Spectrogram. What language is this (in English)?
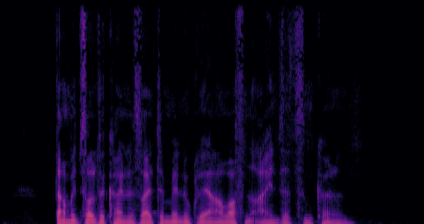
German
